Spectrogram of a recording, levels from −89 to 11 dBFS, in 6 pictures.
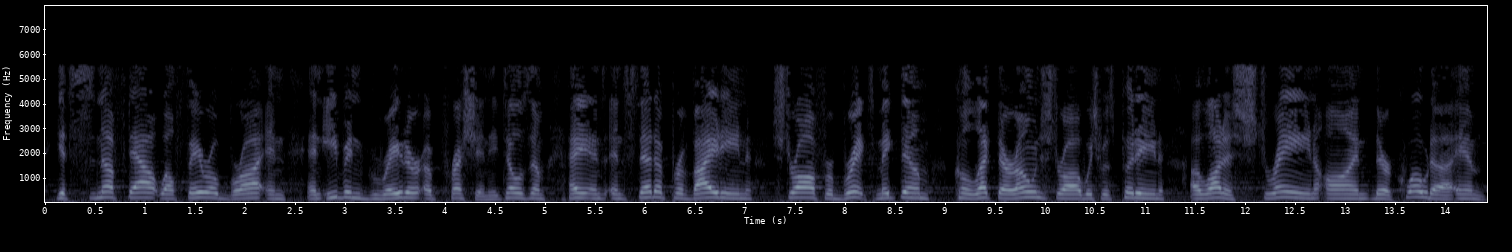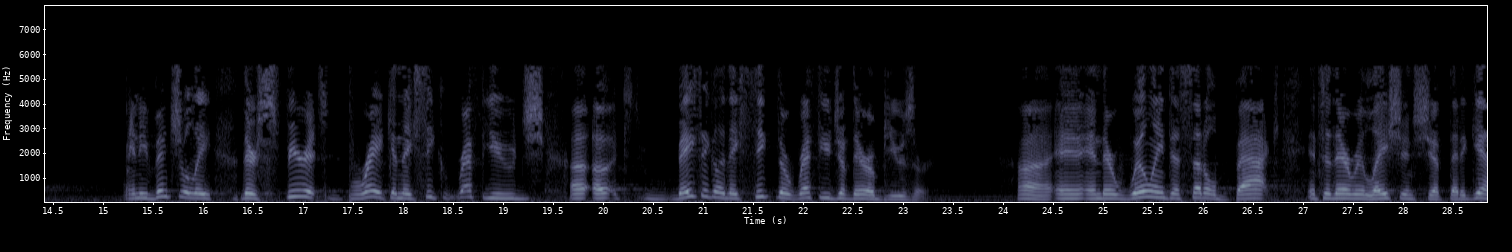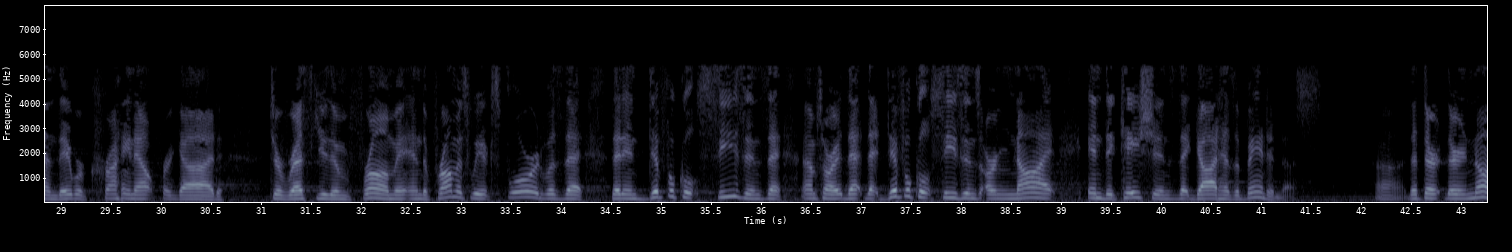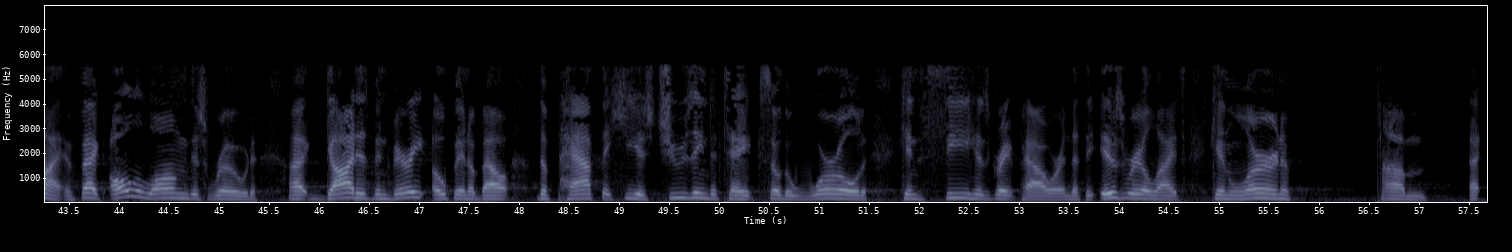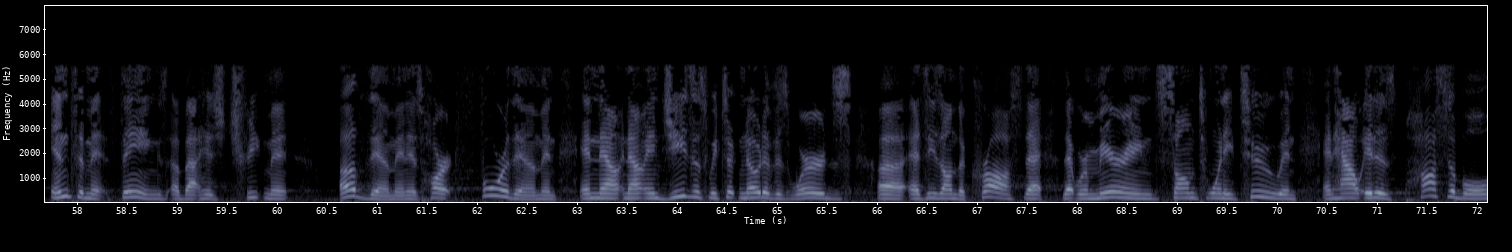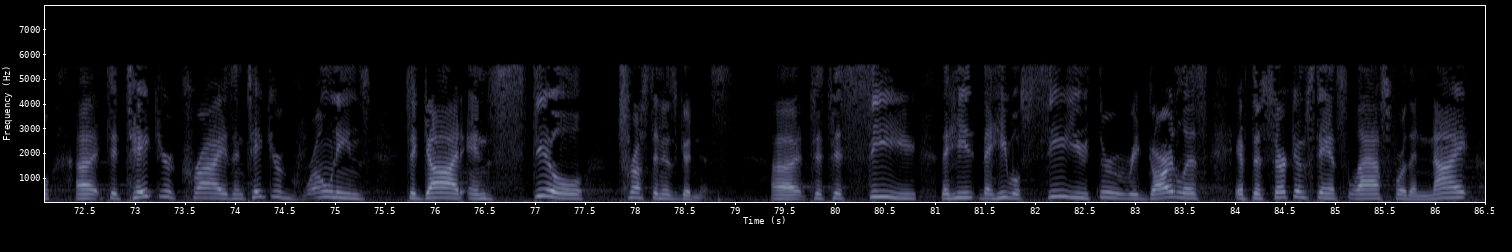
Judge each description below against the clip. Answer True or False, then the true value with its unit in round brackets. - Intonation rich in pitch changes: False (3.7 semitones)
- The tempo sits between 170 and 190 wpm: False (160 wpm)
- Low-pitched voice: False (180 Hz)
